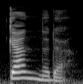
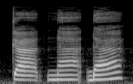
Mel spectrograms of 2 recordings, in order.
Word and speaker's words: Canada: Chúng ta không đọc là Canada, không đọc như thế, đọc là Canada. Với ba cái âm tiết mà chúng ta nghe được giống như là tiếng chúng ta vỗ tay, chúng ta vỗ ba tiếng thì nó to như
